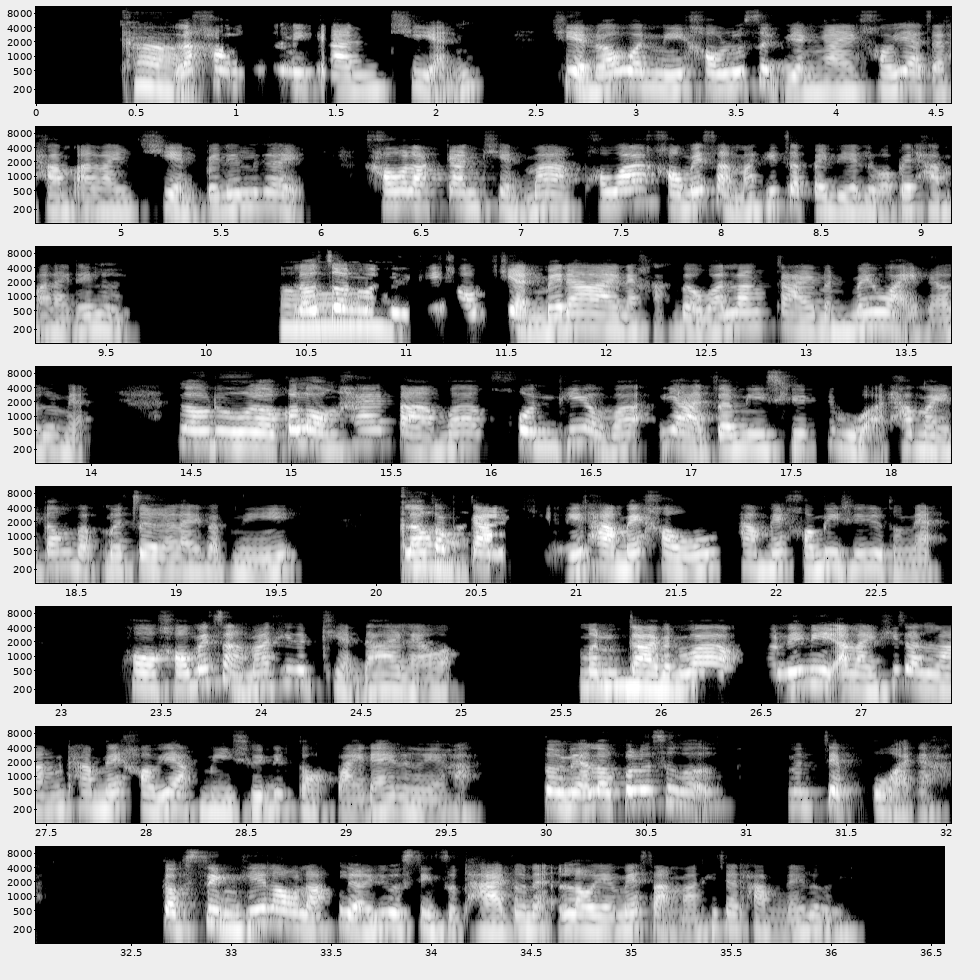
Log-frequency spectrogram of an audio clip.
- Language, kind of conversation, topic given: Thai, unstructured, ภาพยนตร์เรื่องไหนที่ทำให้คุณร้องไห้โดยไม่คาดคิด?
- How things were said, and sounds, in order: none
